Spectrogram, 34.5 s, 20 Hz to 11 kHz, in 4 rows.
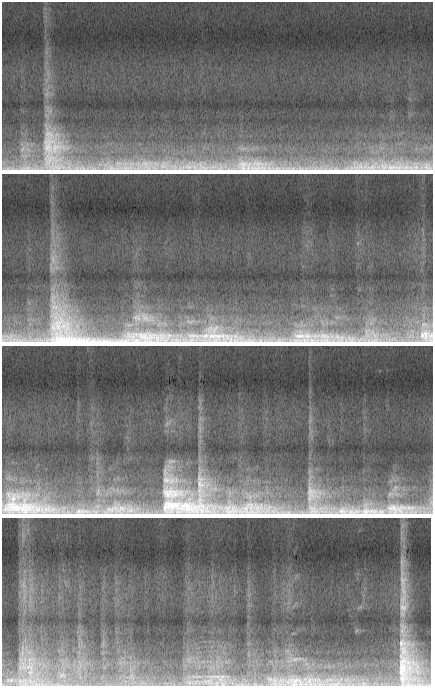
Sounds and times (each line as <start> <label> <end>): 33.2 Doors to all three seed vaults closing and opening 34.4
